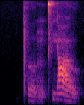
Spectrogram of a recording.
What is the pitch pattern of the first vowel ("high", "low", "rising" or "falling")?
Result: low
